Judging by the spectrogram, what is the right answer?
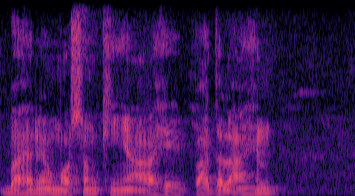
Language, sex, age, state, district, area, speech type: Sindhi, male, 45-60, Maharashtra, Thane, urban, read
